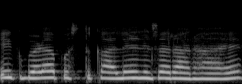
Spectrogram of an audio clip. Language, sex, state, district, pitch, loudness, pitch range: Hindi, female, Bihar, Darbhanga, 290 Hz, -23 LUFS, 275-295 Hz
